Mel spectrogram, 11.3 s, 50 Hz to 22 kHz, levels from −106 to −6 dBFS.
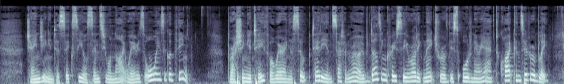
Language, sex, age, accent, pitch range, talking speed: English, female, 50-69, Australian, 140-215 Hz, 175 wpm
